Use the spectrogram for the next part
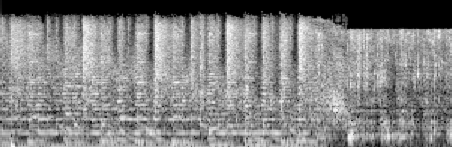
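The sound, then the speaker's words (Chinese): A loud toilet flush sound effect played before a morning news segment: a steady, warbling rush of swirling water for about four seconds, then a hissing, bubbly drain that trails off. No one speaks. “上大条的这一部分呢，哈，那马桶的这个音效呢”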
